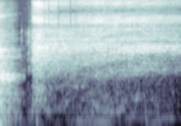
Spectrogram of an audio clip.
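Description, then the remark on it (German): A long, deep breath drawn in, a steady airy hiss lasting about two seconds after a brief pause, with no talking. “Und dann atmen wir nochmal zusammen tief ein”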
